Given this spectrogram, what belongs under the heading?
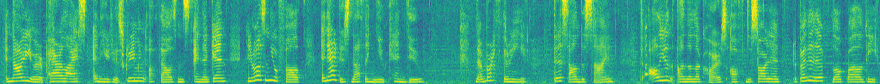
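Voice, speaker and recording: A young woman with a fairly high voice narrates a video essay. Her delivery is casual and informal, read from a script, and music plays faintly behind her. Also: a little mellow, rough recording. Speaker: video essay host and streamer. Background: background music.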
